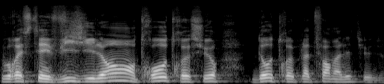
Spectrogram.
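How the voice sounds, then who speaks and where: A man who hosts an interview podcast and asks direct, brisk questions. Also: medium pitch, darkish tone. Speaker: host.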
